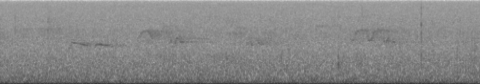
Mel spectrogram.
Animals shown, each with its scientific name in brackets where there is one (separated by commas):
Red-eyed Vireo (Vireo olivaceus)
